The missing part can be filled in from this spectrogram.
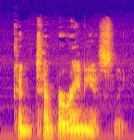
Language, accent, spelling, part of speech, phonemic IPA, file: English, US, contemporaneously, adverb, /kənˌtɛmpəˈɹeɪni.əsli/, En-us-contemporaneously.ogg
- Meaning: In a contemporaneous way: in the same period of time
